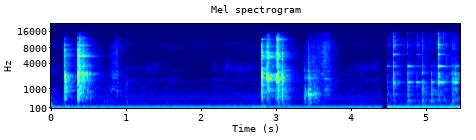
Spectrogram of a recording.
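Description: Sauce ingredients, including chopped garlic, are mixed in a bowl, heard as a few close sharp clinks and scrapes of a utensil against the bowl in separate short bursts with quiet gaps between them.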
